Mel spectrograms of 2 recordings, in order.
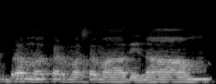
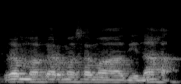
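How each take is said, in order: First: The last word ends with an added m sound. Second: The last word ends with an added ha sound. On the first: "mispronounced either as Brahma Karma Samadhinam" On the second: "or Brahma Karma Samadhinaha"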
